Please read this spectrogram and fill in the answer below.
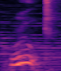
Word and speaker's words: route: some people would say root the route to grandma's house it's kind of funny but it's true that that word with the same meaning can have two ways to pronounce it so it's okay to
